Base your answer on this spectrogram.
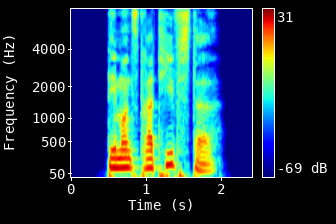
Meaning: inflection of demonstrativ: 1. strong/mixed nominative/accusative feminine singular superlative degree 2. strong nominative/accusative plural superlative degree
- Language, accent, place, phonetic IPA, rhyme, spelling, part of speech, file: German, Germany, Berlin, [demɔnstʁaˈtiːfstə], -iːfstə, demonstrativste, adjective, De-demonstrativste.ogg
